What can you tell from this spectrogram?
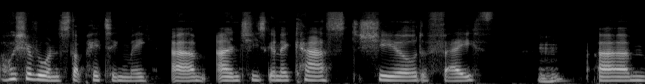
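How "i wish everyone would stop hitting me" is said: quick, barely voiced mumble under the breath. Playing a character's turn in a game, muttering under her breath. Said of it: "mutter under her breath".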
